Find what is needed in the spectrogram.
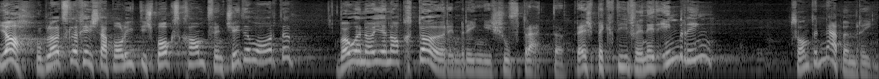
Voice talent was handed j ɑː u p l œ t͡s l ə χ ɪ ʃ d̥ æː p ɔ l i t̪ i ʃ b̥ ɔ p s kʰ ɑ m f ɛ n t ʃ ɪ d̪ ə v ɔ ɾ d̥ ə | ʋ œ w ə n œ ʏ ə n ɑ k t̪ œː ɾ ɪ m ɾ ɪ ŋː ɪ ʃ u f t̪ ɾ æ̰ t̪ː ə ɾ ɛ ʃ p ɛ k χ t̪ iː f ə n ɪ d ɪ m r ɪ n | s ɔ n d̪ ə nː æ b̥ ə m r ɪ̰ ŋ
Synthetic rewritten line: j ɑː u p l œ t͡s l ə χ ɪ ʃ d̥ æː p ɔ l i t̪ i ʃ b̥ ɔ k s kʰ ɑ m f ɛ n t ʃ ɪ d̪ ə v ɔ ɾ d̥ ə | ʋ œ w ə n œ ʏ ə n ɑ k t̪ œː ɾ ɪ m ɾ ɪ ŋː ɪ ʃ u f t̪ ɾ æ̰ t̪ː ə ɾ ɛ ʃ p ɛ k χ t̪ iː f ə n ɪ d ɪ m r ɪ ŋ | s ɔ n d̪ ə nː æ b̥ ə m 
